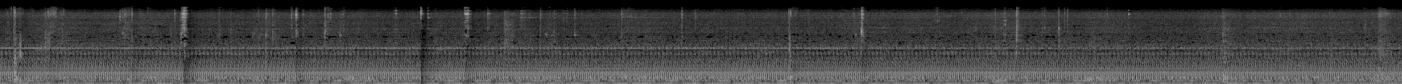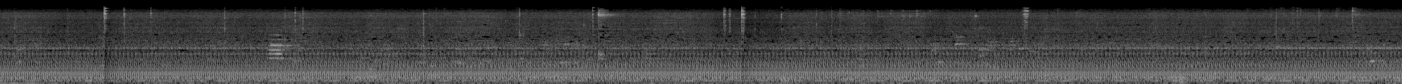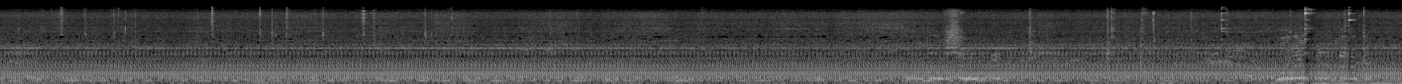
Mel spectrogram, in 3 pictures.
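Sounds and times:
steady background hum: 0.0s - 42.0s
hand tools clicking on metal: 0.1s - 7.0s, 21.2s - 22.3s, 26.7s - 33.1s, 39.1s - 41.9s.

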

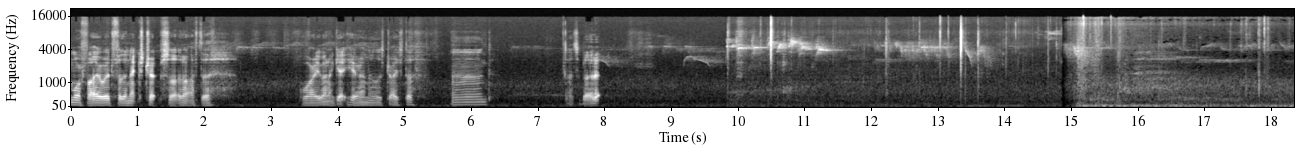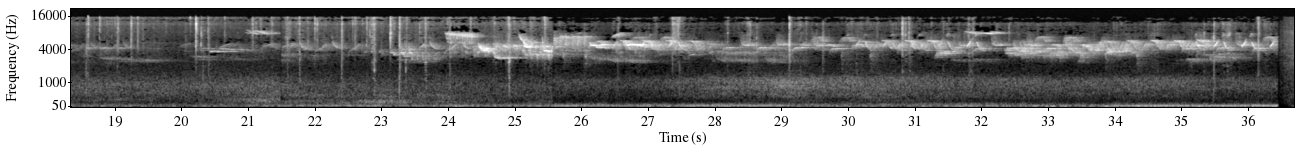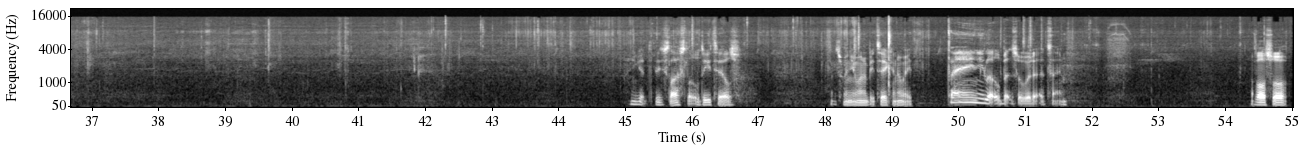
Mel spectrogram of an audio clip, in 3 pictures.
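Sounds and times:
birds chirping and singing: 15.0s - 36.5s.

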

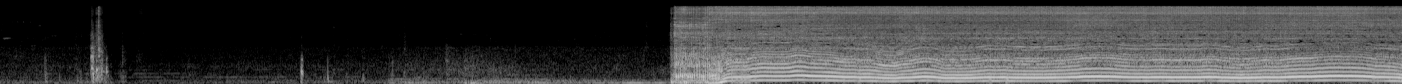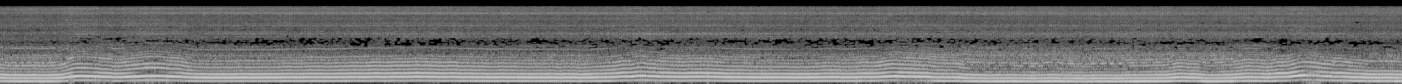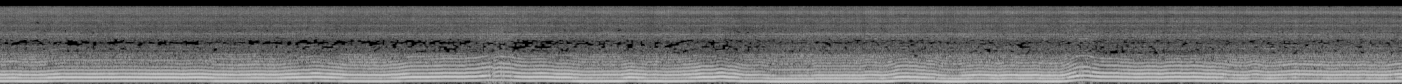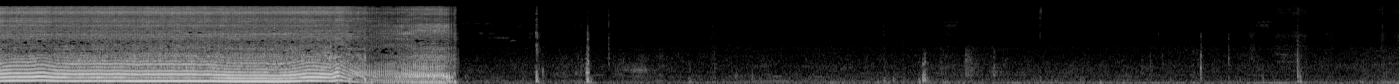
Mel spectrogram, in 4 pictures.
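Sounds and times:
chainsaw cutting a log: 6.7s - 46.7s.

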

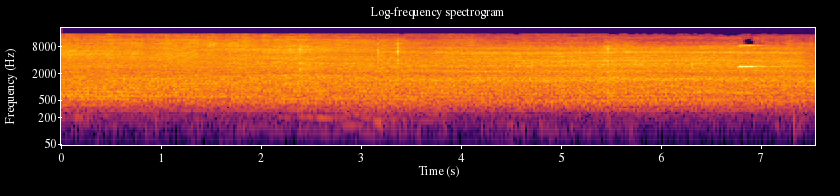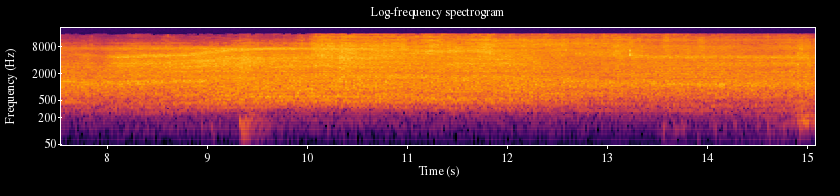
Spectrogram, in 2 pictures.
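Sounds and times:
electric drive and hydraulic pump whirring: 0.0s - 15.0s
short high beep: 6.8s - 7.2s.

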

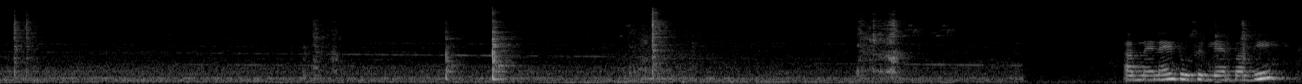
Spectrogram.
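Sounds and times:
metal spoon scraping a bowl: 8.5s - 9.2s.

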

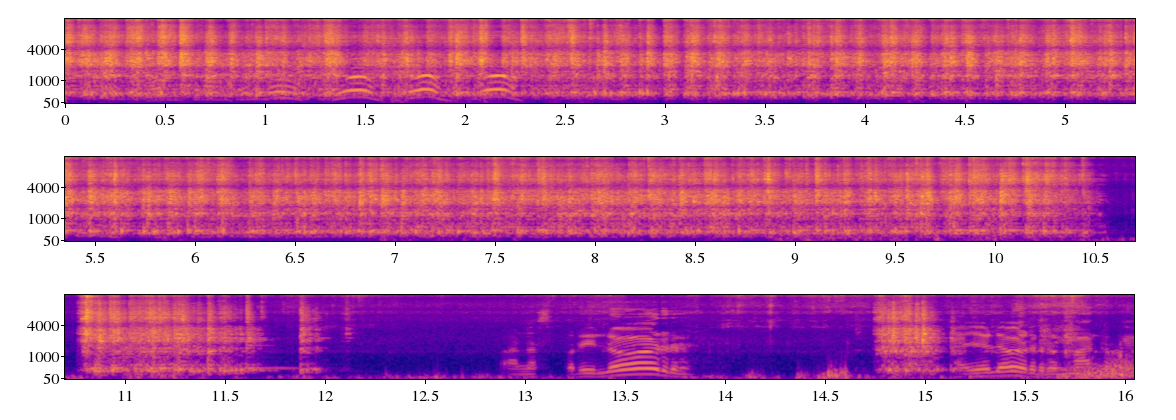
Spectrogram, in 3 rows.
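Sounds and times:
metal tin rattling rapidly: 0.0s - 12.2s, 14.6s - 16.0s.

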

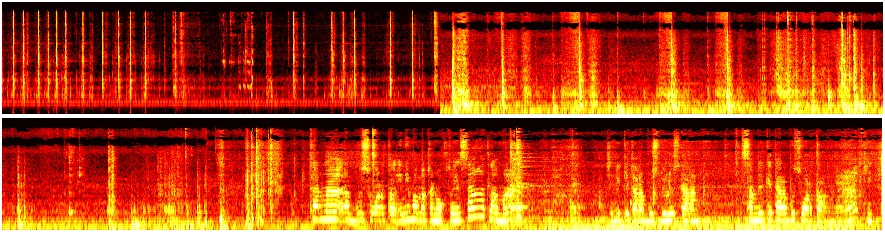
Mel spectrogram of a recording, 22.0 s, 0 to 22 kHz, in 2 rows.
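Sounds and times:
knife chopping on cutting board: 5.5s - 7.6s, 8.2s - 9.3s.

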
